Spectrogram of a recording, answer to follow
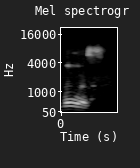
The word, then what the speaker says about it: Boas: é sobre né franz boas a gente só pronuncio boas então ele é o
